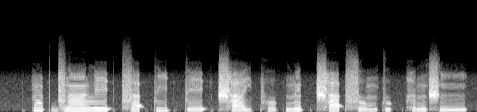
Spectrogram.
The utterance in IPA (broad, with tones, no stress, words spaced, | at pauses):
pɔ̃˦k̚ d͡zã˦le˦ʔ t͡sa˨ʔt̪i˦ʔ t̪e˨ʔ t͡ɕʰa˨˩jpʰo˨k̚mẽ˦t̚ t͡ɕʰa˦ʔso˥˧mt̪u˦k̚hə˦ŋ ɕĩ˨˦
